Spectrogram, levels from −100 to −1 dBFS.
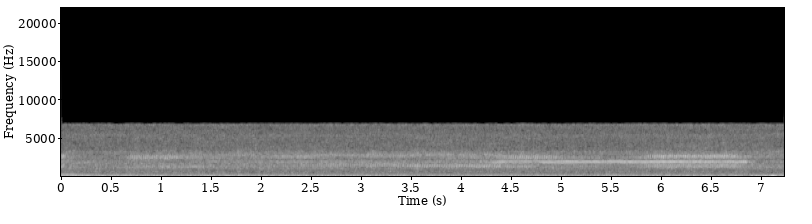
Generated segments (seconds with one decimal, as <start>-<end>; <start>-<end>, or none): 2.0-2.8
